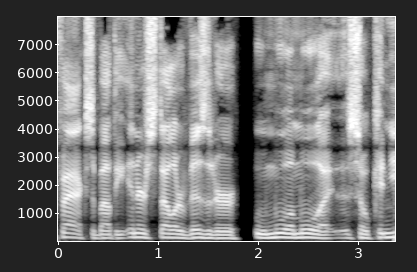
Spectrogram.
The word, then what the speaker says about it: Oumuamua: Oumuamua. Is that a decent pronunciation? – Yes, that's perfect.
